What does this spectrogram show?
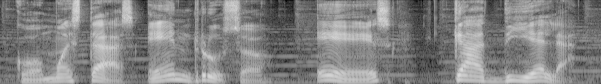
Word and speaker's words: как дела: En ruso, es Kadiela y se escribe así.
